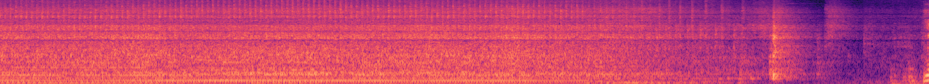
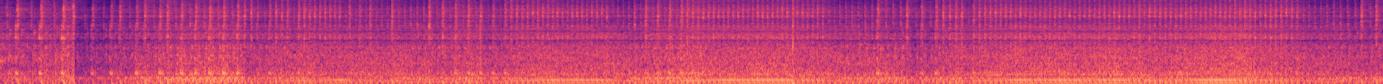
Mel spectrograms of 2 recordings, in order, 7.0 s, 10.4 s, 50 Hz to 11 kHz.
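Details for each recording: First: 5 HP Tecumseh junkyard mower engine after reaming the carb's second hole and a new primer bulb: steady even single-cylinder buzz for several seconds, then clean shutoff; runs healthy. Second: Junkyard 5HP Tecumseh mower engine: weak uneven putter surging and sagging, barely running; not much compression, runs "sort of".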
